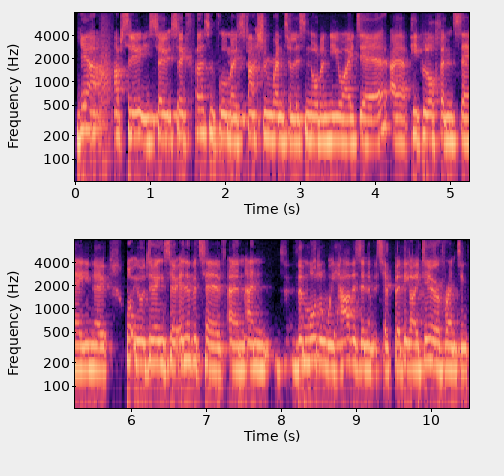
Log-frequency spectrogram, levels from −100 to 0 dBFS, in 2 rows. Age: 20-39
